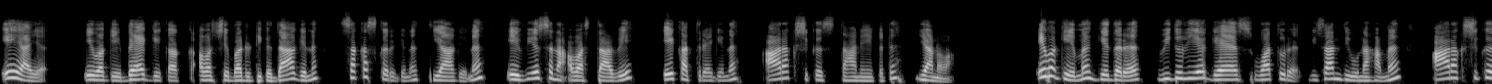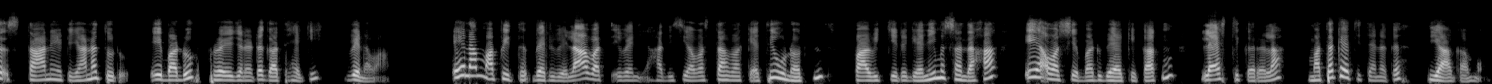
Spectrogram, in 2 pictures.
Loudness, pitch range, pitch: -20 LUFS, 185-260 Hz, 210 Hz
